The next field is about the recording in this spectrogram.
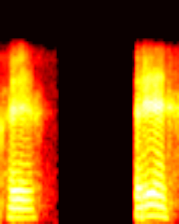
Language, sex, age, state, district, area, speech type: Assamese, male, 30-45, Assam, Barpeta, rural, conversation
